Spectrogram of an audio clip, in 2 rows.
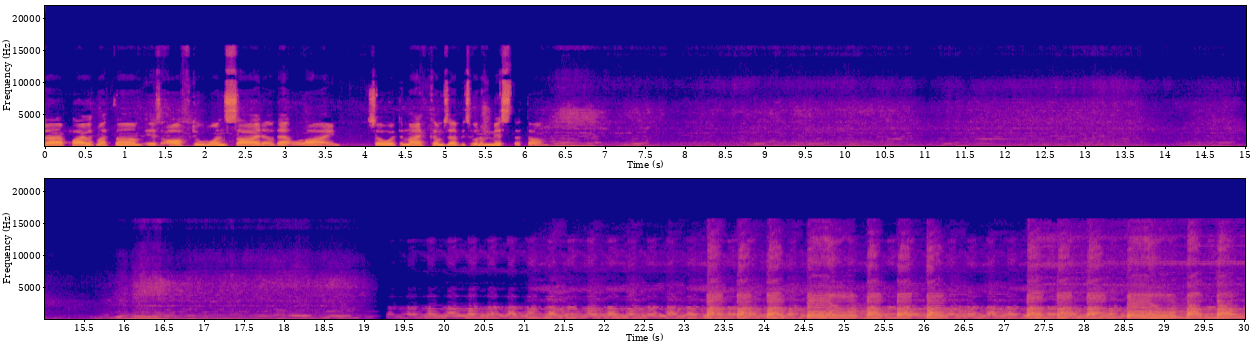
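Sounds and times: background music: 19.3s - 30.0s.

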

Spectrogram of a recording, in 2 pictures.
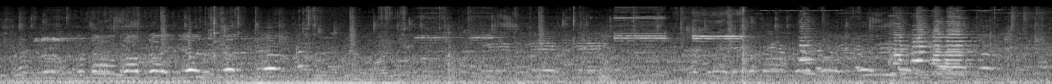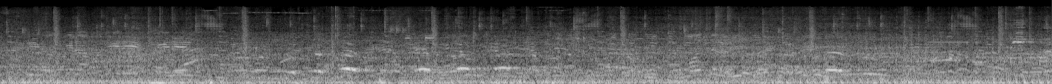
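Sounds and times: bus engines rumbling: 0.0s - 21.0s
crowd chatter: 0.0s - 21.0s
vehicle horns tooting: 0.2s - 2.4s, 4.0s - 10.0s, 20.5s - 21.0s.

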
